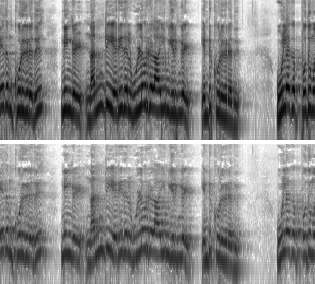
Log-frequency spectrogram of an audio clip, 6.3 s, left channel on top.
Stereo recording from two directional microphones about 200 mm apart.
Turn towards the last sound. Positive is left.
turn(degrees=40)  # may be behind; listen again after turning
